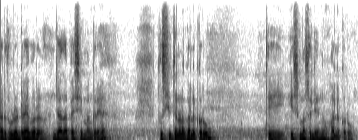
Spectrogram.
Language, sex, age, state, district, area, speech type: Punjabi, male, 45-60, Punjab, Fatehgarh Sahib, urban, spontaneous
